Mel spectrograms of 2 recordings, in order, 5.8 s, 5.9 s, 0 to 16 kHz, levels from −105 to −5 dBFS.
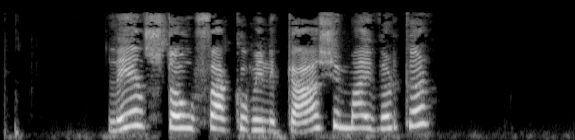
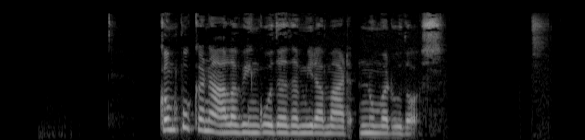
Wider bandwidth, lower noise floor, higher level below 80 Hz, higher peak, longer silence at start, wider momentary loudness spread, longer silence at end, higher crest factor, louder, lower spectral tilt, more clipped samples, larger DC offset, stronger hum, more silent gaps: about the same, 11.5 kHz vs 11.5 kHz; second, -80 dBFS vs under -90 dBFS; first, -68 dBFS vs under -90 dBFS; first, -8 dBFS vs -30 dBFS; second, 1.1 s vs 1.6 s; second, 6 LU vs 14 LU; first, 1.45 s vs 0.45 s; about the same, 18 dB vs 20 dB; first, -24 LUFS vs -46 LUFS; about the same, -2.5 dB/octave vs -3.5 dB/octave; neither; neither; neither; second, none vs 4.49-5.31 s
